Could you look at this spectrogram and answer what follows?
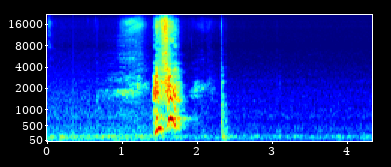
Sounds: Sneeze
